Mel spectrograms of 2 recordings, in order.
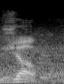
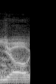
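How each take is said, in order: First: The word begins with a soft J-like sound. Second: The word begins with a plain Y sound. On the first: "which is pronounced like a J" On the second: "instead of saying "yo,""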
